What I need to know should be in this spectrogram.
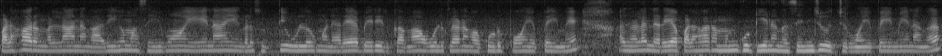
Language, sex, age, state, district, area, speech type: Tamil, female, 30-45, Tamil Nadu, Pudukkottai, rural, spontaneous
